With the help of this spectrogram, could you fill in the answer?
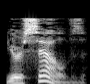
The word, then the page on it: yourselves: British English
